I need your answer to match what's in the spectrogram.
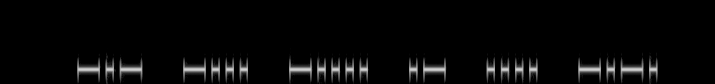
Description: Morse code, heard as a keyed tone, about 17 wpm, spaced as for 12 wpm, 700 Hz. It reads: KB6AHC
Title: USA Call Signs - 6 Characters - 2x Character Spacing - 17wpm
